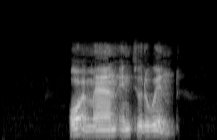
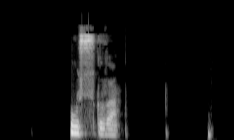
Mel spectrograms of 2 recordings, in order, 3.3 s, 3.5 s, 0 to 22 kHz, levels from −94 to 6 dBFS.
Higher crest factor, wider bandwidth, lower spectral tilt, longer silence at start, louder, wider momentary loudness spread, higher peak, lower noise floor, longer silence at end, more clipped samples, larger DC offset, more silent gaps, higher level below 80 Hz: about the same, 22 dB vs 22 dB; second, 7.2 kHz vs 11.5 kHz; second, -2.5 dB/octave vs -4.5 dB/octave; about the same, 1.05 s vs 1.05 s; second, -21 LUFS vs -14 LUFS; second, 10 LU vs 15 LU; about the same, -2 dBFS vs 0 dBFS; second, -84 dBFS vs under -90 dBFS; first, 0.7 s vs 0.35 s; neither; neither; second, none vs 1.94-2.47 s, 2.54-3.11 s; second, -68 dBFS vs -62 dBFS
